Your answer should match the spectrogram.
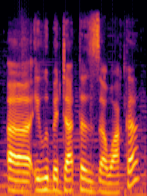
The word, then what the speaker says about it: Elżbieta Zawacka: Elżbieta Zawacka? Is that how it's pronounced?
